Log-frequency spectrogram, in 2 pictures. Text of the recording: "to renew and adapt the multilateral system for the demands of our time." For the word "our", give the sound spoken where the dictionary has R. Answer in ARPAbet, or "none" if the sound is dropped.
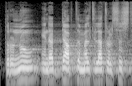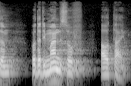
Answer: W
